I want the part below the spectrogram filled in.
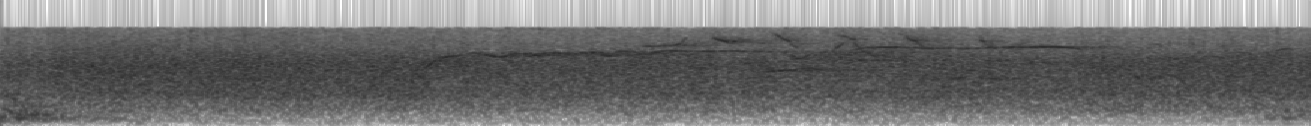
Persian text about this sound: ما رو با کپ زدن خودشون مورد محبت قرار میدن، من خودم هم یه دستی میزنم.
